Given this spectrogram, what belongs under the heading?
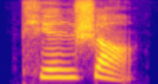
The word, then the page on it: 天上: tiān shàng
